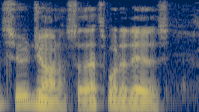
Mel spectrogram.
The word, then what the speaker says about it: Sjana: I thought it was pronounced Sjana, but I asked their reps how to pronounce it, and they said Sjana, so that's what it is.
